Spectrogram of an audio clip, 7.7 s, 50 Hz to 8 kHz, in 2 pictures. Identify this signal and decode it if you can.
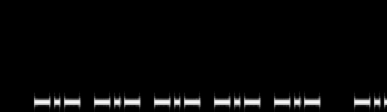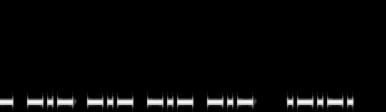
Morse code, heard as a keyed tone, about 24 wpm, 800 Hz. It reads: KKKKK KKKKK <AR>
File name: CW gyakorlas k 20 baud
